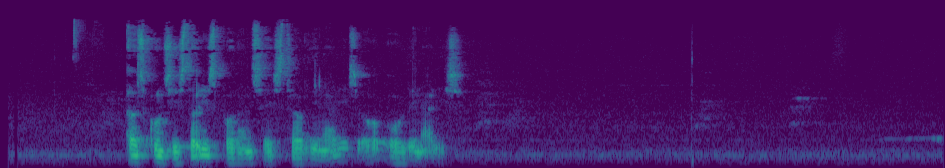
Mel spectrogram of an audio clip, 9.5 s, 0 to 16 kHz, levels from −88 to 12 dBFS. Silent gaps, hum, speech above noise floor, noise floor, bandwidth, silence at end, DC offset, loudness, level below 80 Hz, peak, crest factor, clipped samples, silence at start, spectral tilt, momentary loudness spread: none; none; 34 dB; -66 dBFS; 11.5 kHz; 0.05 s; under 0.1%; -32 LUFS; -72 dBFS; -14 dBFS; 22 dB; under 0.1%; 0.75 s; -4.5 dB/octave; 20 LU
